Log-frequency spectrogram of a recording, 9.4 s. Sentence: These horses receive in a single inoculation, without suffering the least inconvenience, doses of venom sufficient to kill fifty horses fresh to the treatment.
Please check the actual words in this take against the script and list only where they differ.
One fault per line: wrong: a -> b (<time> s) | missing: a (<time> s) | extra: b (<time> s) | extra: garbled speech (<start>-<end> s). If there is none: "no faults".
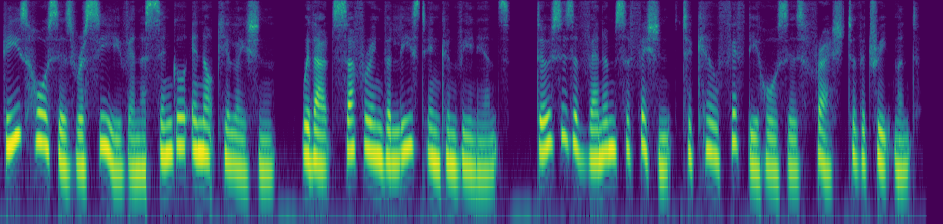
no faults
